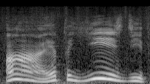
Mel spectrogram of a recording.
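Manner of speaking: loud, slow, delighted discovery; excited surprise. Real, not acted. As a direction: blurt it out with sudden joy. Vehicle suddenly starts moving. (радостное удивление)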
